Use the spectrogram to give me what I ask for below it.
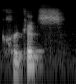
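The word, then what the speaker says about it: Cricut: I've been looking at crickets c-r-i-c-u-t the I guess it's pronounced Cricket uh Michaels carries them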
